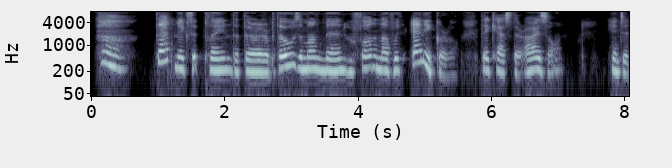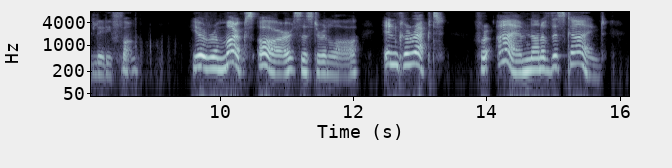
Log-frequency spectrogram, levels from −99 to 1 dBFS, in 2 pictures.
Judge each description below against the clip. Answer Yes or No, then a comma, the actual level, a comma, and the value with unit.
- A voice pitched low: No, high, 220 Hz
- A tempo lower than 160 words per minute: Yes, average, 140 wpm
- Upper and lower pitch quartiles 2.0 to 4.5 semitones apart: No, average, 5.0 semitones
